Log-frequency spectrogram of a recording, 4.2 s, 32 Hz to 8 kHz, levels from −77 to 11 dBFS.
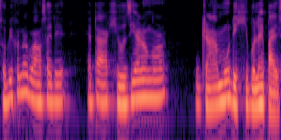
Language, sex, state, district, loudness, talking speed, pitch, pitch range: Assamese, male, Assam, Sonitpur, -19 LUFS, 115 wpm, 150 Hz, 135-165 Hz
